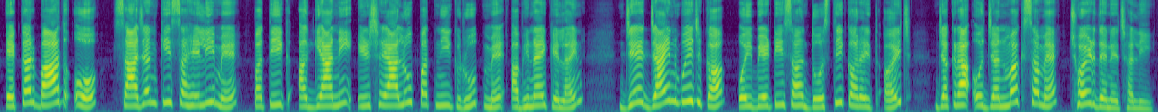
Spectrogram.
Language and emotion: Maithili, neutral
